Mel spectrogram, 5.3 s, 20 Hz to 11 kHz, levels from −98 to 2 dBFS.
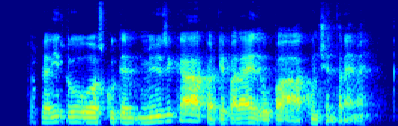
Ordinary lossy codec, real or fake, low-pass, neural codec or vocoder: none; fake; none; vocoder, 22.05 kHz, 80 mel bands, Vocos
